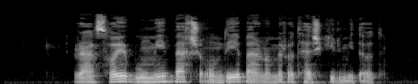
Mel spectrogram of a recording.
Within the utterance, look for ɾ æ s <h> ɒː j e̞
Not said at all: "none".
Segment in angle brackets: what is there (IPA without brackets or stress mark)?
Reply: h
